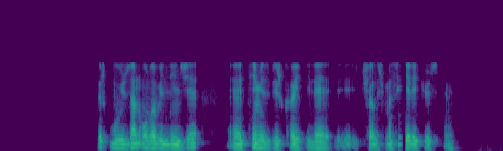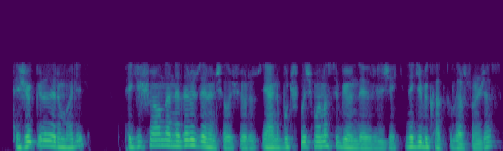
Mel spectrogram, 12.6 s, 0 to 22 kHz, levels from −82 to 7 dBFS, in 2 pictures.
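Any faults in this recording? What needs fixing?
Packet loss with pitch repetition at 4.98 s and 9.96 s: 90 ms dropped each time, and the receiver looped the last pitch period, giving a brief buzz that fades before the speech cross-fades back.

Adding forward error correction or redundant packets on the network path would recover these gaps instead of concealing them.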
